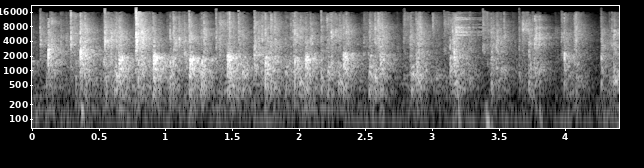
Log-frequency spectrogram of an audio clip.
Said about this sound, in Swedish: En liten applåd är han värd.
